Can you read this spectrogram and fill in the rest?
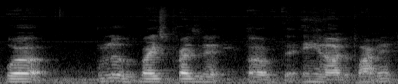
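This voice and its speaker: A man's voice: medium pitch, level tone, normal speed. A man from Trinidad and Tobago, raised in Brooklyn, a music executive talking casually in an interview with a laid-back manner. He is recorded from a distant mic in an echoey room with noise. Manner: laid-back, conversational, many "you know what I mean".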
